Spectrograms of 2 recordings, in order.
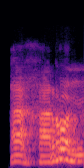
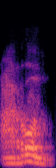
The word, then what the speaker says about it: Aharon: kan sangat mempengaruhi Jakarta aharon adalah nama dalam bentuk maskulin Ibrani yang biasanya karena dieja dalam bahasa Yunani maka huruf hanya itu enggak diucapkan aharon menjadi apa Arun y hanya dibaca Nah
